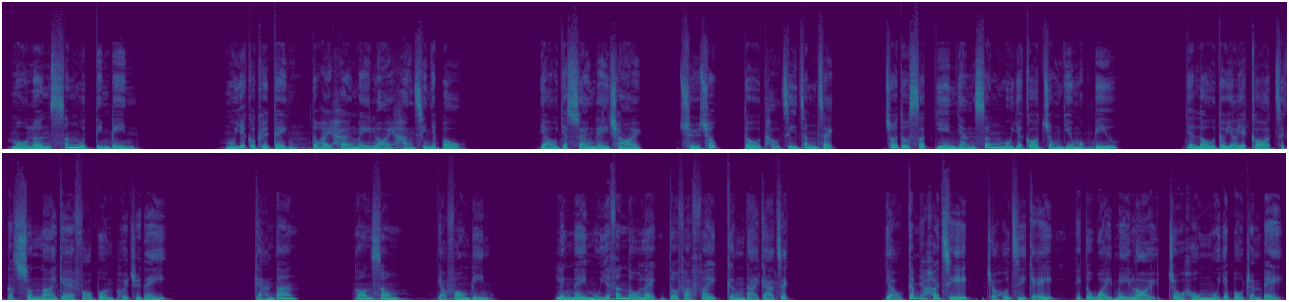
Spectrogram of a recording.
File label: Commercial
